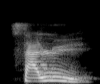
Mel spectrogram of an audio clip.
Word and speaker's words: salut: Salut. Okay, so I didn't say salute. Okay, it's salut.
